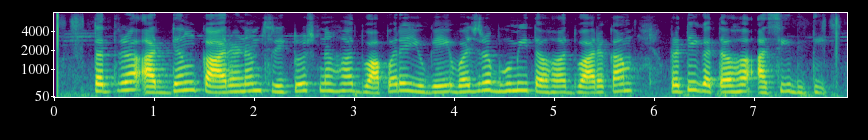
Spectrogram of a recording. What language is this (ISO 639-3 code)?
san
